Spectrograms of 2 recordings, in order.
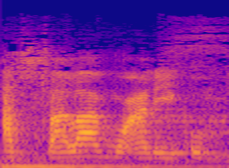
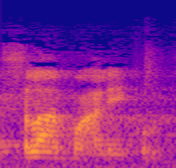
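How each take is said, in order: First: Every sound is pronounced clearly and fully. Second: Some sounds are dropped or blurred. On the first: The speaker calls it right. "Baca dengan sejelas-jelasnya" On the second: The speaker calls it wrong. "Bukan sekedar"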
